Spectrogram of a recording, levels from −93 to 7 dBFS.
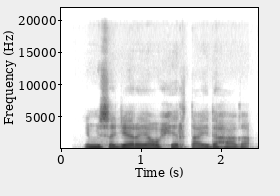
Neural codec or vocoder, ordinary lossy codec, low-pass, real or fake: vocoder, 44.1 kHz, 128 mel bands every 256 samples, BigVGAN v2; none; 19.8 kHz; fake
